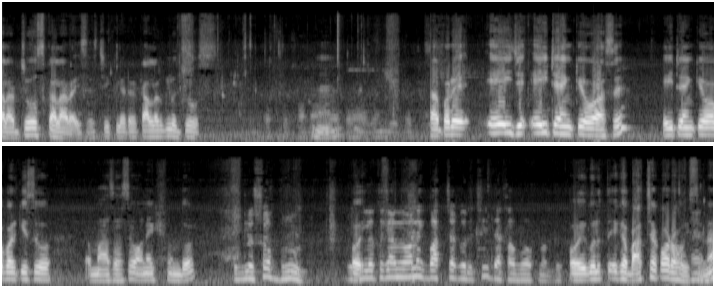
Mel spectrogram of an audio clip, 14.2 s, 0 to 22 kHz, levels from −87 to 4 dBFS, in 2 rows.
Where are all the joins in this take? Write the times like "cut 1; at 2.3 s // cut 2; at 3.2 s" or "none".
none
